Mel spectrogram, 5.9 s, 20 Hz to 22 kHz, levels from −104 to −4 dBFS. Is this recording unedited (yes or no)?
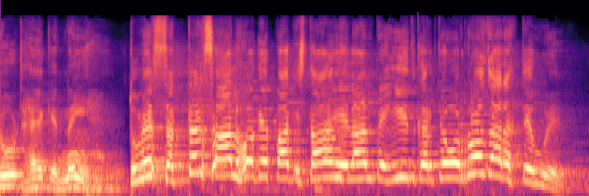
no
